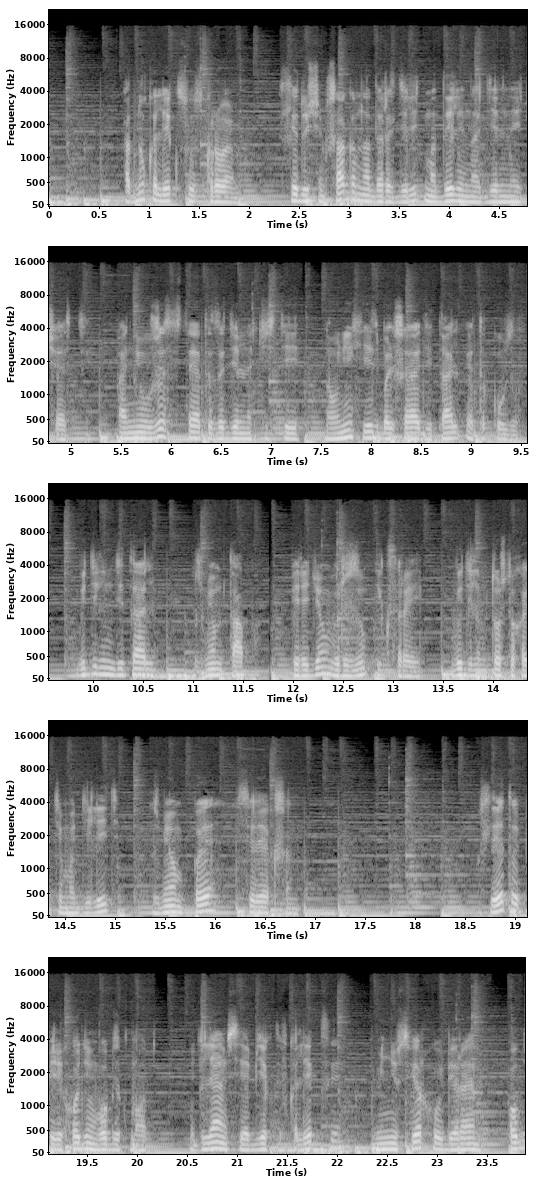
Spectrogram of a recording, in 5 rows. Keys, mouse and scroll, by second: 0.0-0.3 typing, 0.3 click, 0.4 scroll, 0.8 click, 2.0 click, 3.1 middle click, 3.7 click, 7.1 right click, 7.1 g, 7.5 click, 8.1 middle click, 8.6-8.9 scroll, 10.0 Tab, 10.0 click, 10.6 click, 11.4 click, 11.5-11.9 middle drag, 11.6 z, 11.9 3, 12.1-12.5 middle drag, 12.2 Tab, 12.6-13.0 drag, 12.8 Tab, 13.0-13.5 middle drag, 15.3 click, 15.6 click, 16.6 click, 16.9 click, 17.8 click, 18.2 click, 18.4 Tab, 19.5 z, 20.2 middle click, 20.6 middle click, 21.1 click, 21.4 right click, 22.0 click, 22.3 scroll.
